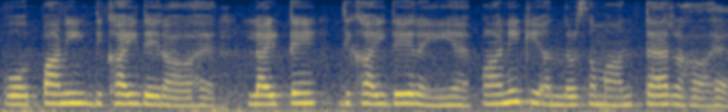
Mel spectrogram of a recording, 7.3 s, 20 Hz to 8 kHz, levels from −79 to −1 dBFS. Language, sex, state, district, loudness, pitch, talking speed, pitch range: Hindi, female, Punjab, Fazilka, -14 LUFS, 240 Hz, 150 wpm, 220-255 Hz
